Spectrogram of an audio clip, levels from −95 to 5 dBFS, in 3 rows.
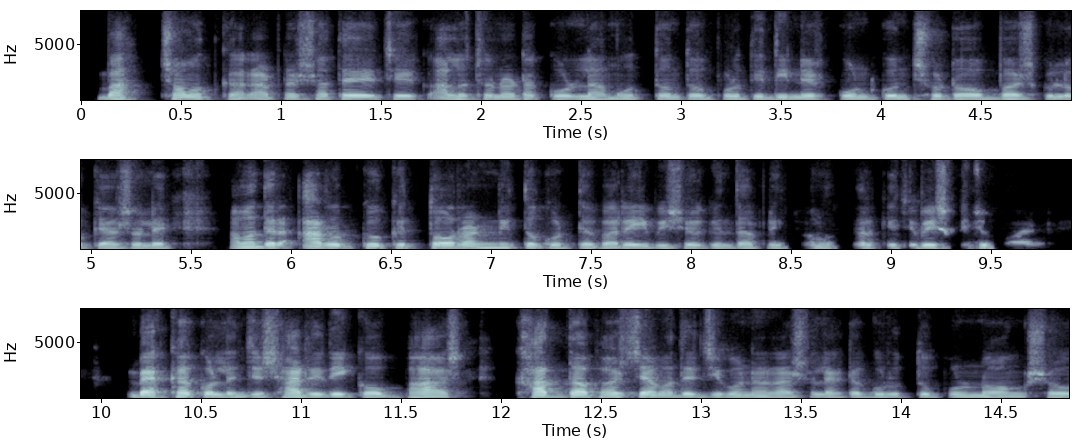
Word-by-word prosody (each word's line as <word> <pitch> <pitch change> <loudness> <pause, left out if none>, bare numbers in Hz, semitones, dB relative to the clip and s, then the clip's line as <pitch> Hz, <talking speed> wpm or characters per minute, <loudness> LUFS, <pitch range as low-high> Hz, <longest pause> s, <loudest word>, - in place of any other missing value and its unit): বাহ! - - +3 0.2
চমৎকার! 145 -8 -1
আপনার 135 +3 -6
সাথে 145 +2 +1 0.2
যে - - -1 0.2
আলোচনাটা 145 +4 -2
করলাম, 130 -3 0
অত্যন্ত 135 +3 -5 0.2
প্রতিদিনের 140 +1 -1
কোন, 140 -1 +1
কোন 145 0 +3
ছোট 140 -2 -3
অভ্যাসগুলোকে 130 +1 -2
আসলে 135 +2 -1 0.4
আমাদের 130 0 +4 0.2
আরোগ্যকে 155 +1 +2
ত্বরান্বিত 165 +3 +3
করতে 130 -2 -1
পারে, 110 +4 0
এই - - -3
বিষয়ে 130 +3 -1
কিন্তু 135 -1 -3
আপনি 135 +1 -7
চমৎকার 135 +2 -6
কিছু, 140 - -4
বেশ 140 - +4
কিছু - - -2
পয়েন্ট 130 0 -11 0.4
ব্যাখ্যা 140 +3 +7
করলেন। 120 -3 +3
যে, 120 - 0
শারীরিক 135 +1 +3
অভ্যাস, 115 -2 0 0.4
খাদ্যাভ্যাস 150 +2 +4
যে - - +7
আমাদের 135 0 +1
জীবনের 130 -2 -2
আসলে 130 +2 -5
একটা 120 - -3
গুরুত্বপূর্ণ 130 -1 -3
অংশ। 110 0 -5
135 Hz, 165 wpm, -21 LUFS, 130-145 Hz, 0.4 s, ব্যাখ্যা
